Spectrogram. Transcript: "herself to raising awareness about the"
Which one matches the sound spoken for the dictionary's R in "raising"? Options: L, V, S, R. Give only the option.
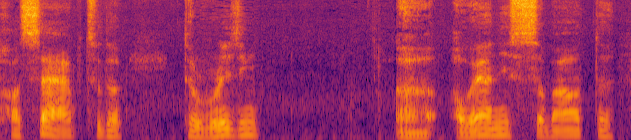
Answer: R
